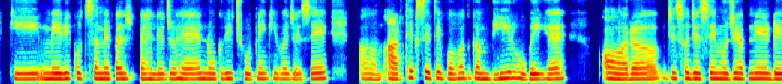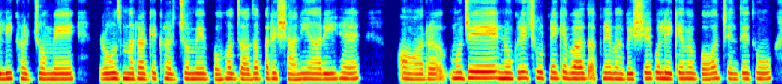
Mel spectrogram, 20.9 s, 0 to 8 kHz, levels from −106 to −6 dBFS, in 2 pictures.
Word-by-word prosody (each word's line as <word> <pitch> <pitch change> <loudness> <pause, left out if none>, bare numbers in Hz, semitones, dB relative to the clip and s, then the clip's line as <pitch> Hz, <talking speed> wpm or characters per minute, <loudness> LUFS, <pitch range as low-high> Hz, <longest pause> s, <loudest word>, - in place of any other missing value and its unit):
कि 195 0 0
मेरी 200 0 +4
कुछ 200 -1 -4
समय 200 -1 +2
पर 200 0 +3 0.2
पहले 190 -1 0
जो 195 +1 -1
है 195 -1 0
नौकरी 195 0 0
छूटने 200 0 -3
की 205 0 -7
वजह 190 -1 -4
से 195 +2 0 0.5
अ, 195 -2 -4
आर्थिक 200 +4 0
स्थिति 220 -2 +2
बहुत 205 +2 -1
गंभीर 205 +1 +1
हो 210 -4 0
गई 185 0 +4
है। 195 +2 -1 0.5
और 195 -2 +2 0.5
जिस 210 +1 -2
वजह 205 -1 +3
से 200 +2 +1
मुझे 200 0 +2
अपने 200 0 +1
डेली 195 +1 +2
खर्चों 195 0 -2
में, 195 +1 +1 0.4
रोज़मर्रा 200 0 +2
के 205 - -2
खर्चों 200 -1 -3
में 195 0 +1
बहुत 190 +2 -1
ज़्यादा 195 0 -1
परेशानी 195 -2 -1
आ 195 -1 -1
रही 195 +1 +1
है। 205 0 -1 0.5
और 190 -1 -3
मुझे 225 +1 +5
नौकरी 215 +1 +2
छूटने 215 0 -1
के 225 - -1
बाद 205 0 +2
अपने 210 -1 -2
भविष्य 195 +1 0
को 215 +1 -1
लेके 205 0 +2
मैं 205 -1 0
बहुत 195 +3 -1
चिंतित 200 0 -4
हूँ 205 0 -2
200 Hz, 155 wpm, -22 LUFS, 195-205 Hz, 0.5 s, मुझे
